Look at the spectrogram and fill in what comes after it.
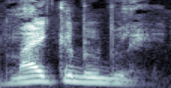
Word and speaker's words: Michael Bublé: ¿Y cómo se dice? ¿Michel Bublé o Michael Bublé? ¿tú qué sabes de eso? ¿Cómo se dice? ¿Mike Bublé? ¿Michel? ¿Michel Bublé o Michael Bublé? Ok, Michael Bublé, ya no se me olvida.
